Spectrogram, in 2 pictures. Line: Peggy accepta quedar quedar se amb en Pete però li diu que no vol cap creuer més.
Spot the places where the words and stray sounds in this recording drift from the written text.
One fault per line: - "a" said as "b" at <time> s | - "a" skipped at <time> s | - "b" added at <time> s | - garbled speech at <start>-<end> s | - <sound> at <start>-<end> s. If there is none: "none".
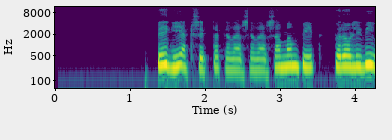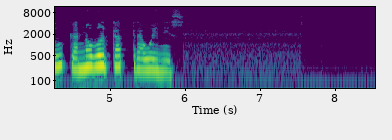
none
